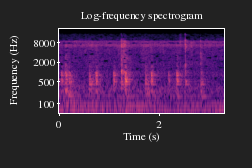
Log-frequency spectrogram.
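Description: Onions and curry leaves frying in oil are stirred with a spoon, bringing a faint sizzle under a run of light, irregular clicks and scrapes against the pan, close up and quiet, with no talking.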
